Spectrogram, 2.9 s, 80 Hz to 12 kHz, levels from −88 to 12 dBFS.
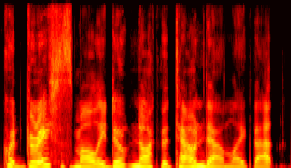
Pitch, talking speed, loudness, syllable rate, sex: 250 Hz, 205 wpm, -16 LUFS, 4.4 syllables/s, female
